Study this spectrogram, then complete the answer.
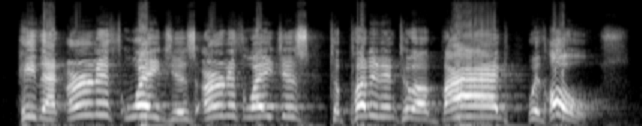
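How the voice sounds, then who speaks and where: Barely pausing, a man with an American accent and an extremely high pitch uses a raised, projected voice in an animated tone with ordinary pitch variation. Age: 30s. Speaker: pastor. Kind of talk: sermon. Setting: church.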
